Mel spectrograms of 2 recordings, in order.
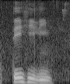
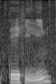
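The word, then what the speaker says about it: Tehilim: Inclusive, no texto original, o livro de Salmo se chama Terrilim. Se escreve T E H I L I M e Terilim significa louvores.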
